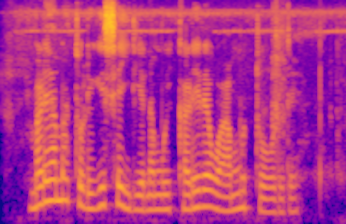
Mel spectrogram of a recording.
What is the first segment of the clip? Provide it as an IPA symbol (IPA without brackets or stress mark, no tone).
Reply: m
